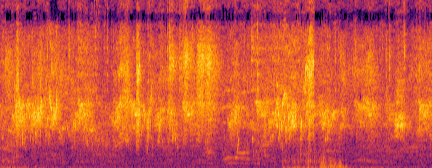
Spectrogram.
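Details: Steady chattering from a group of budgerigars, rapid high chirps and scratchy warbles layered together, with a brief low thump around the four-second mark.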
